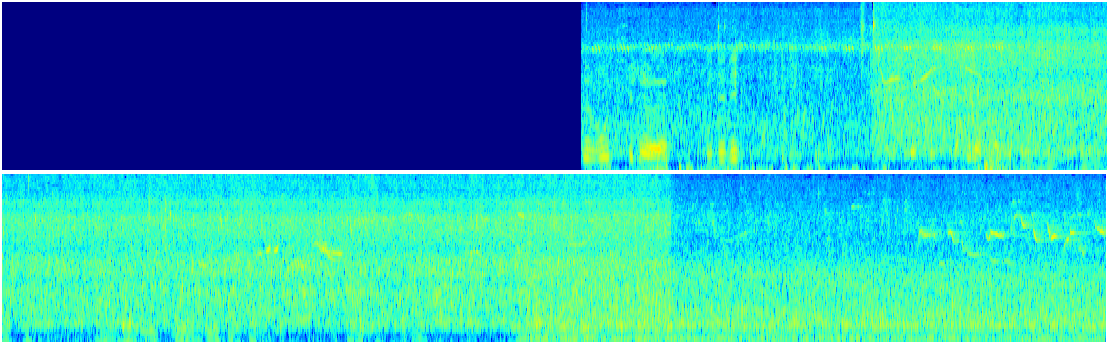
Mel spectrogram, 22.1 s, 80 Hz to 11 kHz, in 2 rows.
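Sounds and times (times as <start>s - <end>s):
stream water running: 5.8s - 22.0s.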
